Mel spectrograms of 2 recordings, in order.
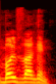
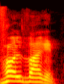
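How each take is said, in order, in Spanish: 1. Se dice con pronunciación española. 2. Se dice con pronunciación alemana. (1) "En español" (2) "En alemán es"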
